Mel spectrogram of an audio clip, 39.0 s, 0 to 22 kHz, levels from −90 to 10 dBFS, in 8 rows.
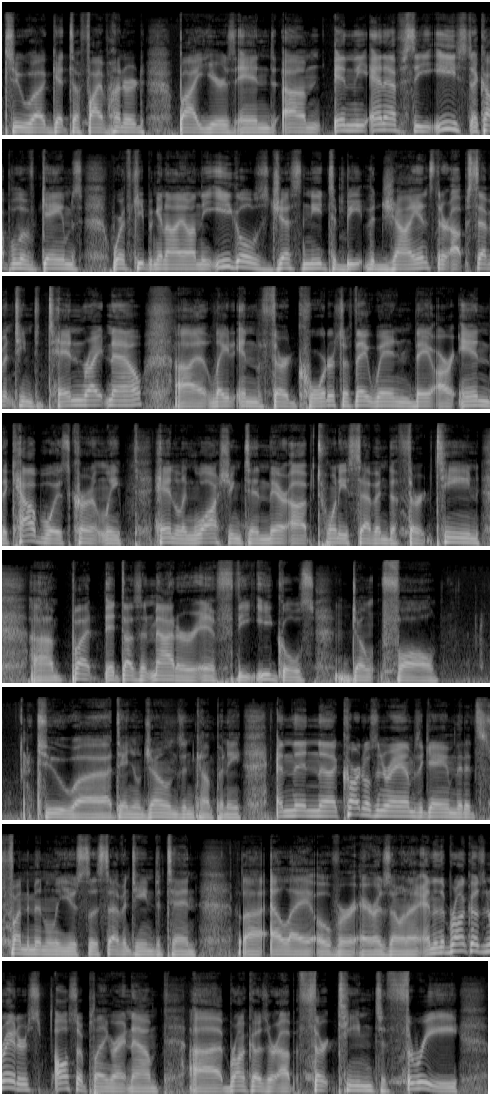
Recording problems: squashed, flat; somewhat

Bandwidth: 15 kHz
